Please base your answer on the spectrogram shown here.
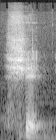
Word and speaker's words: chez: We're not pronouncing the Z at the end. It's chez. Of or from is de.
